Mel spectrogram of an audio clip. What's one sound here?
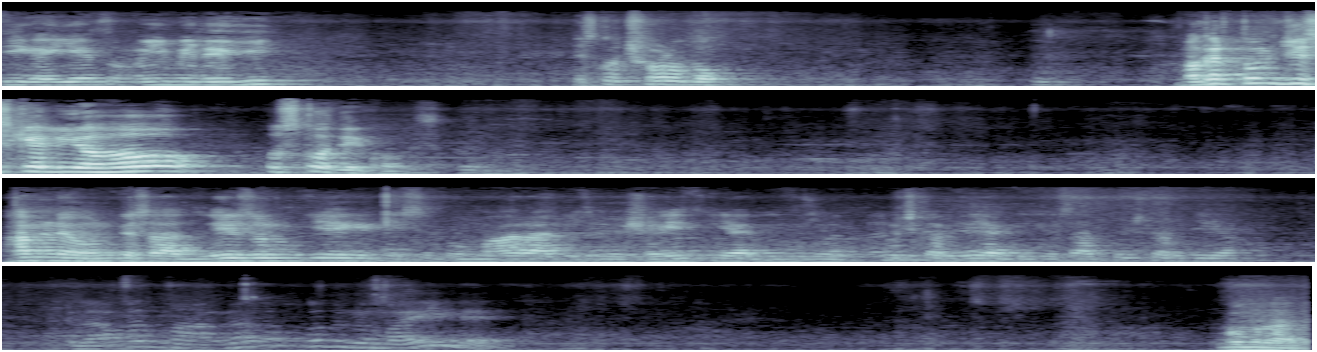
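An elderly man speaks calmly and with animation, close by, in short bursts with pauses.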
